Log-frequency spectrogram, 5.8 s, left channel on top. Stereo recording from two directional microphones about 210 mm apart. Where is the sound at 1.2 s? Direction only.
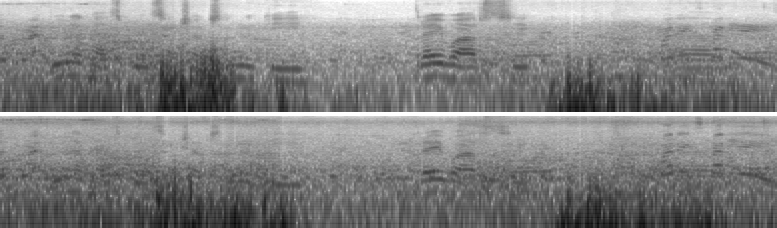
10° right (ahead or behind).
